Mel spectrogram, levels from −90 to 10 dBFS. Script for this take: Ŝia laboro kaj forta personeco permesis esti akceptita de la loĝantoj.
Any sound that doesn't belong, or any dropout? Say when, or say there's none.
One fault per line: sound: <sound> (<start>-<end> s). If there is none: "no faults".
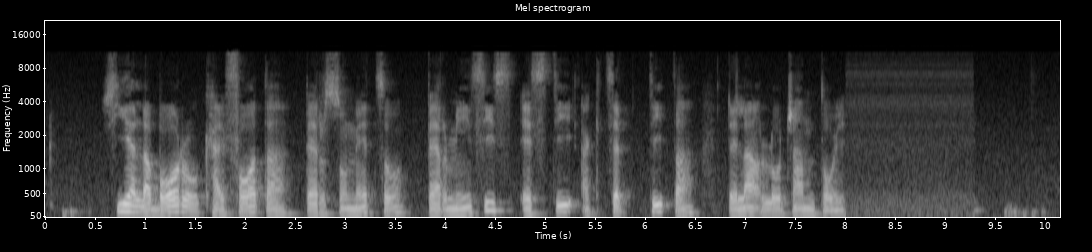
no faults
